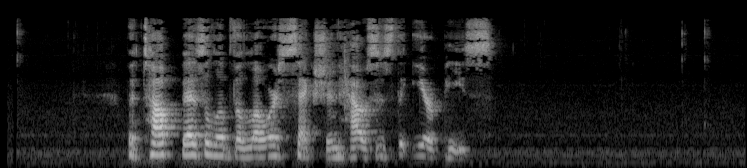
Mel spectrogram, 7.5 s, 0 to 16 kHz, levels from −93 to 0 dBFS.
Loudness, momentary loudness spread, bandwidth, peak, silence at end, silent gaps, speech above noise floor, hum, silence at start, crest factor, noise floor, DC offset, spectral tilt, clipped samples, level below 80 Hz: -28 LUFS; 11 LU; 11.5 kHz; -6 dBFS; 2.55 s; none; 40 dB; none; 1.3 s; 26 dB; -69 dBFS; under 0.1%; -1.5 dB/octave; under 0.1%; -80 dBFS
